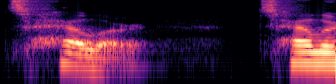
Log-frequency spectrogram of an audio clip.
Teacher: the disappearing H on her and then the link that happens between tail and her tell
